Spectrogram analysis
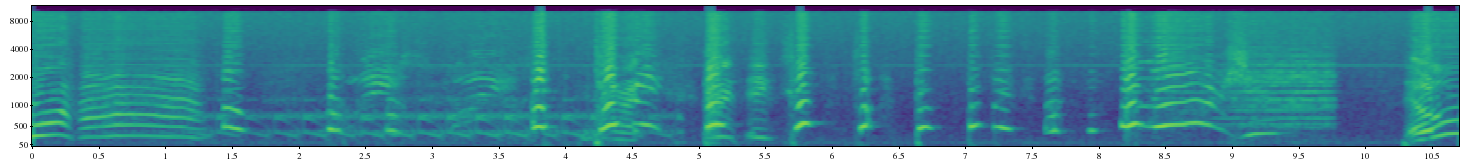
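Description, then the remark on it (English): A dog whimpers and whines in long, wavering, high-pitched moans, then breaks into a rapid series of short yelps and whines, ending with another drawn-out whimper. “I'm being attacked by a dog.”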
